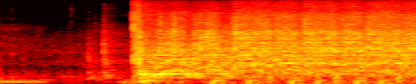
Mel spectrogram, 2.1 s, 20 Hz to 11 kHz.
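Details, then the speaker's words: Lawn mower engine (John Deere 145 / Cub Cadet / Murray comparison) cranked with choke off so it won't start: sluggish even cranking about eight compression pulses a second, worse when warm; owner suspects loose valves affecting decompression valve, plans valve adjustment. Slow cranking. "I'll see right now it's actually okay, but it kind of hesitates a little bit to turn. It's a little slow. Especially at first, and once it's warmed up, it's even worse."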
